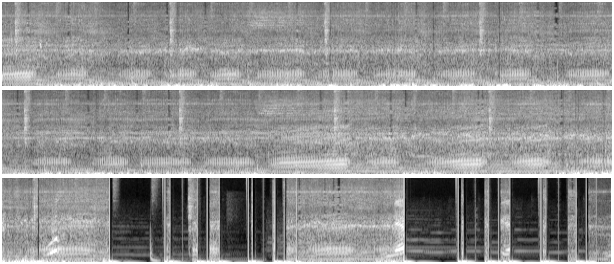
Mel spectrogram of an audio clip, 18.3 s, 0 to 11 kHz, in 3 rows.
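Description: XR70 pit bike engine revving hard in repeated rising-and-falling bursts while riding wheelies on a street, loud and close, then choppy throttle blips and cutouts near the end.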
